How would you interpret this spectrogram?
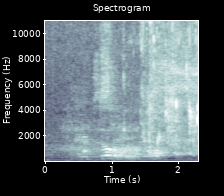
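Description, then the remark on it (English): Completely dry objects being put into water, making a short burst of splashing and sloshing, with faint voices murmuring underneath. “When they are completely dry, but when you put them in water, what happens?”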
